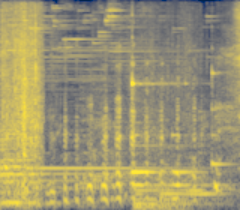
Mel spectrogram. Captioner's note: laughs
